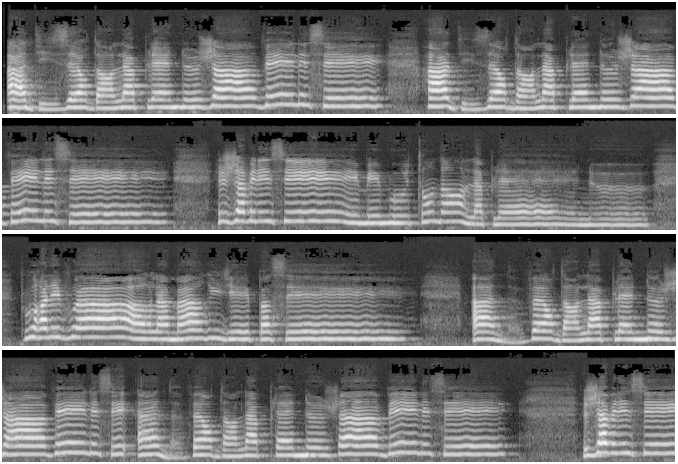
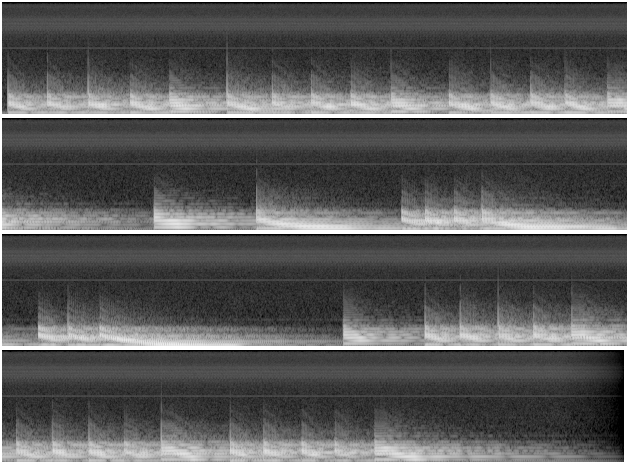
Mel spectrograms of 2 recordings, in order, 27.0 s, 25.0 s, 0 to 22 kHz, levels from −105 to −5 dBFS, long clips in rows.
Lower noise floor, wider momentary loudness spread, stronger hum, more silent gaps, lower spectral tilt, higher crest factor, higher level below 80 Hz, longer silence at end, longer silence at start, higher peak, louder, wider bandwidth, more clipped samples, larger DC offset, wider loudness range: second, -47 dBFS vs -58 dBFS; about the same, 12 LU vs 13 LU; neither; neither; second, -5 dB/octave vs -11 dB/octave; first, 20 dB vs 14 dB; second, -58 dBFS vs -32 dBFS; second, 0 s vs 0.8 s; about the same, 0.05 s vs 0.05 s; first, 0 dBFS vs -8 dBFS; first, -19 LUFS vs -23 LUFS; second, 13 kHz vs over 20 kHz; neither; neither; about the same, 5 LU vs 4 LU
